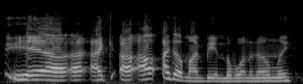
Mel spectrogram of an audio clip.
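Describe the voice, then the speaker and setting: A man's voice: high-pitched, animated, moderate pace, fairly bright tone, clean tone, faint music behind. A young man co-hosting a podcast from his desk at home, joking crudely and laughing often. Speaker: podcast co-host. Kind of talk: casual banter.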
